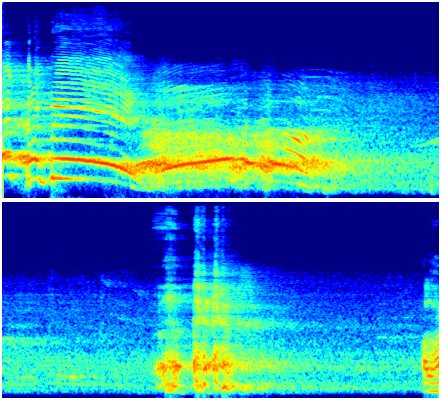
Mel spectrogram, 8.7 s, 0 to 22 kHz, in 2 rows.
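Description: A single raised voice calls out at a political rally for a Dhaka-18 parliamentary hopeful, followed several seconds later by a short, loud burst of crowd shouting the takbir chant in unison.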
